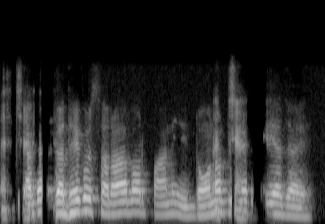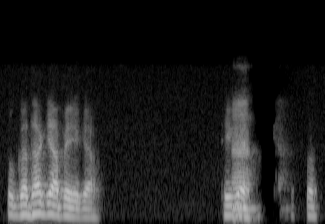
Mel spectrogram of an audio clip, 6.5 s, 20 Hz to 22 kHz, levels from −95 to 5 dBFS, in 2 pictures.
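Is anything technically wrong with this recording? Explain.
Yes, there are two kinds of problem here, and both sound like a speakerphone call.

There's an echo leak from 0.0 to 0.12 s and again from 6.0 to 6.15 s: a faint delayed copy of the speech trails by about 170 to 180 ms, well below the main speech, roughly 20 dB down at first and fainter at the end. It's likely a loudspeaker's echo canceller letting part of its mic pickup slip back through.

You'll also hear speech suppressed in double talk from 0.14 to 0.54 s and from 2.29 to 2.72 s. The speech dips hard, by something like 35 to 40 dB at its deepest. That's likely the echo canceller getting confused while both sides talk at once and ducking everything, the wanted speech included.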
